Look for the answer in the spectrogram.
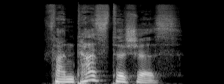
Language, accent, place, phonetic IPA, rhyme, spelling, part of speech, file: German, Germany, Berlin, [fanˈtastɪʃəs], -astɪʃəs, phantastisches, adjective, De-phantastisches.ogg
- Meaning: strong/mixed nominative/accusative neuter singular of phantastisch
